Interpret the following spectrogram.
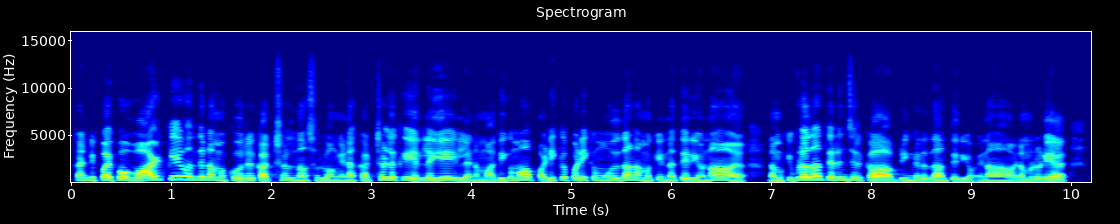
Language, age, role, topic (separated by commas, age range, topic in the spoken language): Tamil, 30-34, guest, பின்னூட்டத்தைப் பயன்படுத்தி உங்கள் கற்றலை எப்படித் திறமையாக மேம்படுத்தலாம்?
